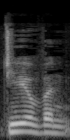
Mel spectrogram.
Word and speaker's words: Giovanni: i mispronounced your name giovanni not really i I just slowly but you said it perfectly I'm supposed to say it quickly so okay you'll be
